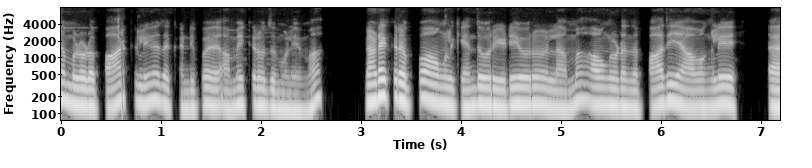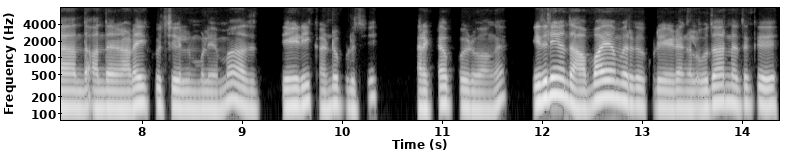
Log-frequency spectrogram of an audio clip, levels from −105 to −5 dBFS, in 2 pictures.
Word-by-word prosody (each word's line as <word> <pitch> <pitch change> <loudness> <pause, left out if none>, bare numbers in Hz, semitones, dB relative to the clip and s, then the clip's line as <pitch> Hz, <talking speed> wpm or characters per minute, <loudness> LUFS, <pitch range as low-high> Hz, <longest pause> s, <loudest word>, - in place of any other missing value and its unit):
நம்முளுடைய 145 -6 +2
பார்க்‌லயும் 165 +2 -1
அதை 150 - -1
கண்டிப்பா 125 +4 -4 0.2
அமைக்கிறது 140 0 -2
மூலியமா, 115 +5 -2 0.5
நடக்கிறப்போ 185 -3 +3
அவங்களுக்கு 145 -4 0
எந்த 150 +2 +1
ஒரு 140 - +1
இடையூறும் 150 0 +1
இல்லாம 130 +6 -2
அங்ககளுடைய 140 -2 0
அந்த 125 -1 -2
பாதைய 155 +3 +1
அவுங்களே, 135 +3 0 0.4
அ - - +4 0.2
அந்த 125 +1 -1
அந்த 130 0 +1 0.2
நடைக்குச்சிகள் 135 -2 0
மூலியமா 125 +7 -1
அத 125 -3 -3 0.3
தேடி 140 +2 +3
கண்டுபிடிச்சு 135 +4 -4 0.5
கரெக்ட்‌டா 130 +4 0
போய்டுவாங்க. 125 0 -2 0.4
இதிலயும் 210 +3 +6
அந்த 160 - +3
அபாயம் 185 +4 +4
இருக்கக்கூடிய 135 -3 -2
எடங்கள் 130 -1 -1
உதாரணத்திற்கு 150 -1 0
145 Hz, 135 wpm, -23 LUFS, 130-155 Hz, 0.5 s, இதிலயும்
